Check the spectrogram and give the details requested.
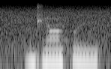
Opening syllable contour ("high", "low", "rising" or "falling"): low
